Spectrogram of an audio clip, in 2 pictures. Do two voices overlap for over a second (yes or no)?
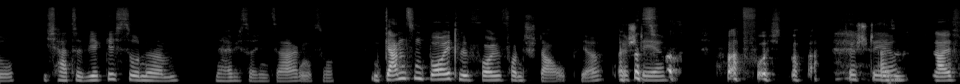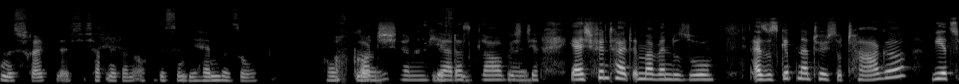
yes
